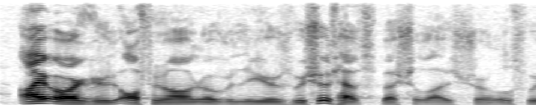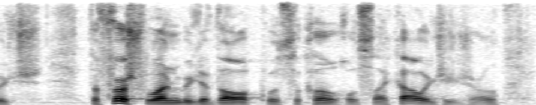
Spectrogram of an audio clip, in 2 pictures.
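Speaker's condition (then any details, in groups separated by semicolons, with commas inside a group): Tongue cancer surgery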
